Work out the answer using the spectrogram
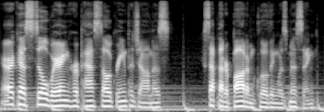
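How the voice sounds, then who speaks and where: A man's voice: mid-range voice, fairly even intonation, a little fast, fairly bright tone. A man streaming a visual novel, reading the narration aloud and adding casual asides. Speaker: game streamer. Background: music.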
